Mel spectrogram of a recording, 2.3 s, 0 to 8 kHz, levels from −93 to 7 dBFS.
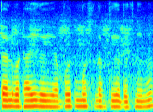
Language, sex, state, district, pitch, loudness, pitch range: Hindi, male, Bihar, Kishanganj, 160 Hz, -16 LUFS, 155-160 Hz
